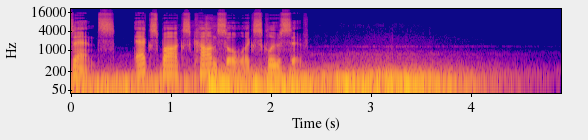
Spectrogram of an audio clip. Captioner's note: dramatic sound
